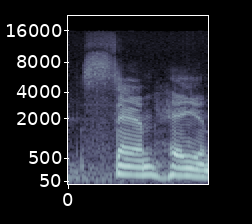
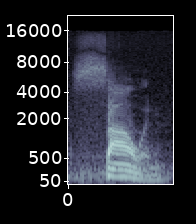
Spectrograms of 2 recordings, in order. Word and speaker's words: Samhain: as if it's saying samhain or something like that no no no no this is properly pronounced in the ancient gaelic as sowen sowen according to occult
